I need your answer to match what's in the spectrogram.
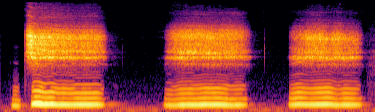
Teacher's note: The /ʒ/ sound is the voiced pair of 'sh'.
